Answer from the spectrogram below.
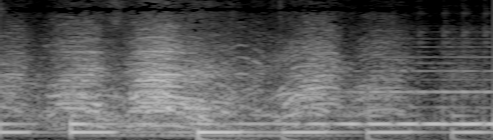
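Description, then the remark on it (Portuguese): A large protest crowd chants a slogan in unison, voices rising and falling in a steady rhythmic pattern, with sharp percussive beats, like drums, punctuating the chant at regular intervals. “O fato de que você vai escutar agora Vidas Negras Importam nos Estados Unidos,”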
